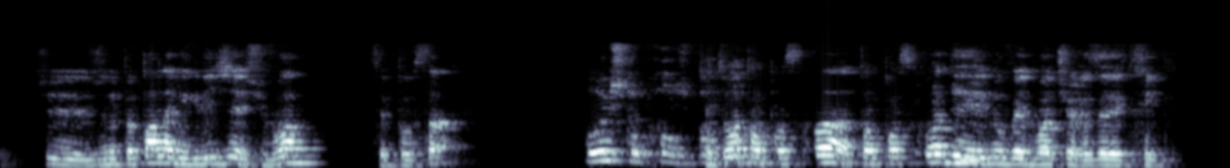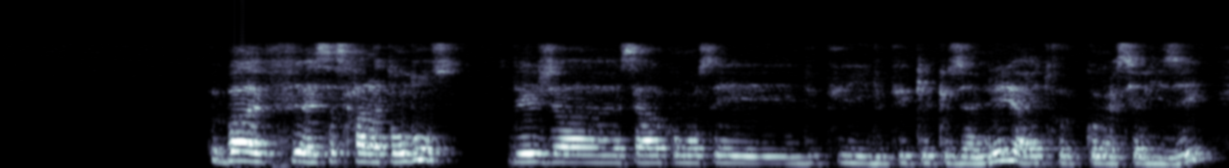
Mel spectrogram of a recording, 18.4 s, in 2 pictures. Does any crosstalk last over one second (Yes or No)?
No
